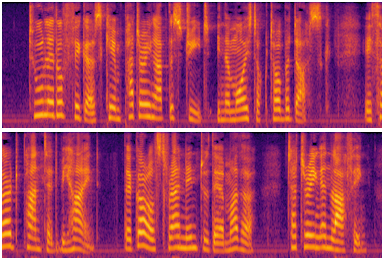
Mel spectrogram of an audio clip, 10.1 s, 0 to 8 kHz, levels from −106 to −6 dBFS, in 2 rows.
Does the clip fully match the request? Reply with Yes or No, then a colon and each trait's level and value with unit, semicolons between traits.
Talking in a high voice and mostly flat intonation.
No: high, 235 Hz; average, 4.3 semitones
